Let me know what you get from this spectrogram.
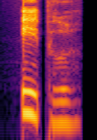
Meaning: to be built, be erected, be constructed, be being built, be under construction
- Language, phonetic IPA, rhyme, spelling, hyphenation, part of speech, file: Hungarian, [ˈeːpyl], -yl, épül, épül, verb, Hu-épül.ogg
